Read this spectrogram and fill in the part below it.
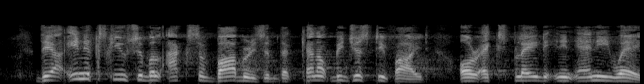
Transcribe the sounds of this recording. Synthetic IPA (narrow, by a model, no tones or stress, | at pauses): ðeaʔɪ̃nɛkskjuːsəbəlʔæ̰k̚tsɔvbaːbəɹɪzə̃mðɨt̚kʰænɔt̚bid͡ʒʌstɪfaɪdəɹɛksplẽɪ̃ndɪ̃nɛniweɪ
